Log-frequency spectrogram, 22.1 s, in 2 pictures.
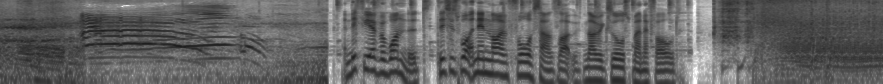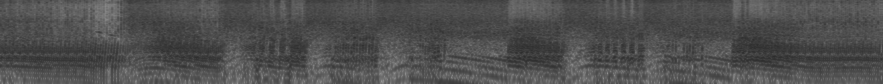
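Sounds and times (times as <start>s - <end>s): engine revving without exhaust: 9.0s - 22.0s.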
